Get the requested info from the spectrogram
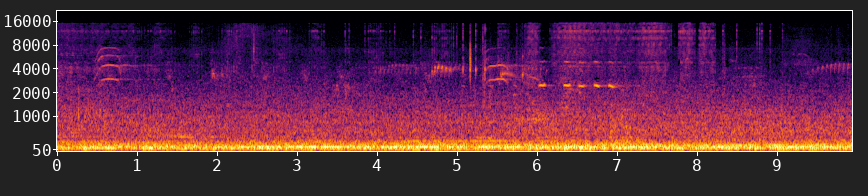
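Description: Waterside ambience: a steady low hum with a few bird chirps about half a second in and near the middle, and a short bird trill about two thirds through.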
